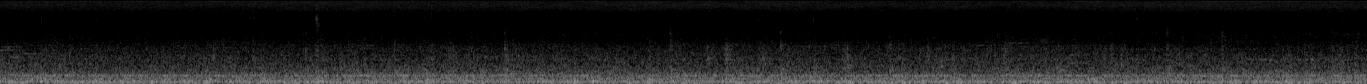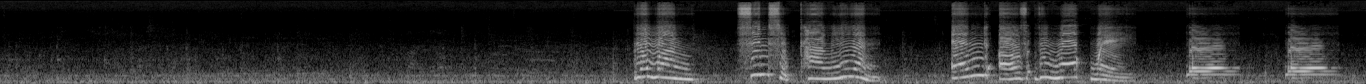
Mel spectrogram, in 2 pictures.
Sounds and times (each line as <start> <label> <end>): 20.0 automatic voice announce the end of the walkway 22.6
23.2 automatic voice announce the end of the walkway 25.0
25.6 automatic voice announce the end of the walkway 27.1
